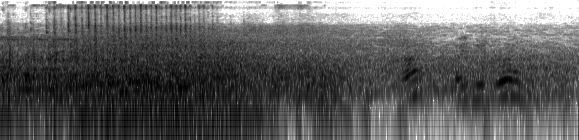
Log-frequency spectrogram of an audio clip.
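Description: A tractor-driven thresher runs with a loud, steady mechanical rattle and drone that eases off after a couple of seconds, leaving a fainter hum, squeaks and a few voices nearby.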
